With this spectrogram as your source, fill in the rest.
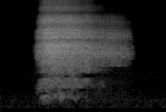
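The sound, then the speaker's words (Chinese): A single slow, deep inhale through the nose during a guided relaxation exercise, a soft, steady breathy hiss lasting about a second and a half, heard alone. “闭上双眼，轻轻的用鼻子。慢慢的、深深的吸气，数到四，”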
